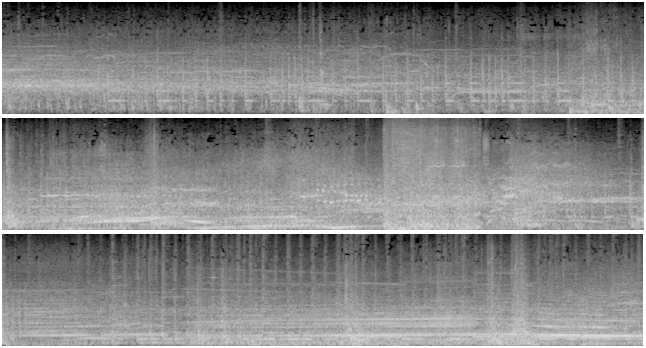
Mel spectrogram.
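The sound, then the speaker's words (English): Race car engines roaring during the Le Mans race in a film scene, a continuous drone that grows louder partway through, with a surge in the middle. “Well, you'll see here in the next clip as our movie finishes up, what actually takes place in the Le Mans race.”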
